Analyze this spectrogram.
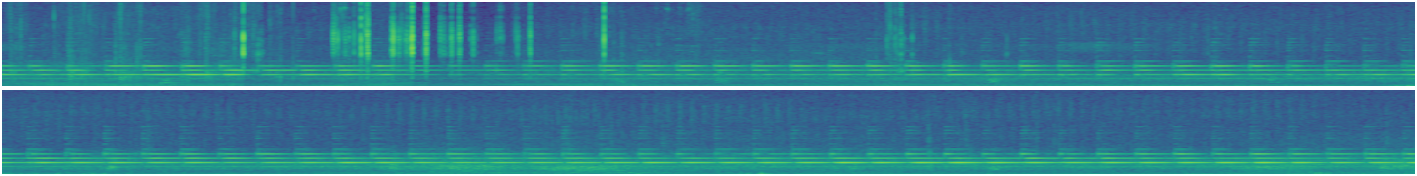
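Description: Railroad grade-crossing warning bell ringing at an even, rapid beat, warning of an approaching train, with some fainter lower tones in the first few seconds.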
